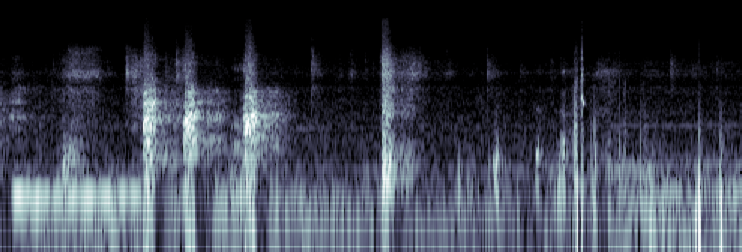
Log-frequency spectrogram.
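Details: Dog at home, excited while chasing balloons around the house, gives a quick run of sharp barks early on and one more later, over a steady low hum and scattered clicks and knocks.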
